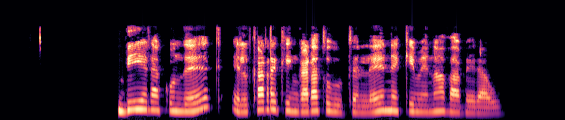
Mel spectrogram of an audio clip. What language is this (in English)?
Basque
